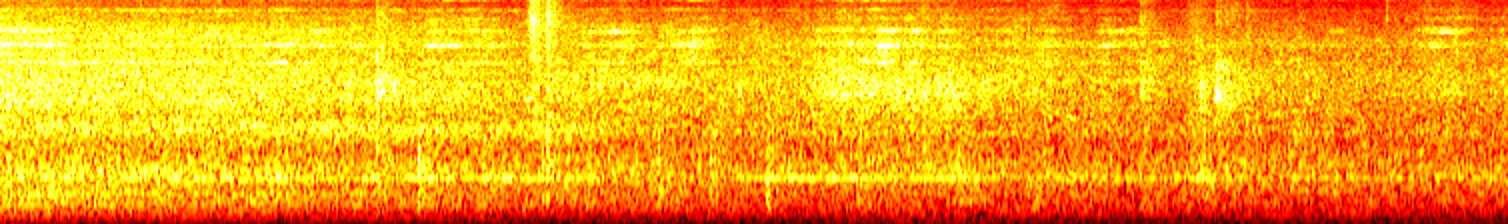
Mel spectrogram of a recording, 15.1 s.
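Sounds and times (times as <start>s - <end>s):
train rolling over track: 0.0s - 15.0s
carriage wheels squealing: 2.7s - 7.3s.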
